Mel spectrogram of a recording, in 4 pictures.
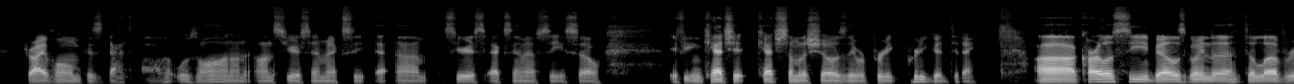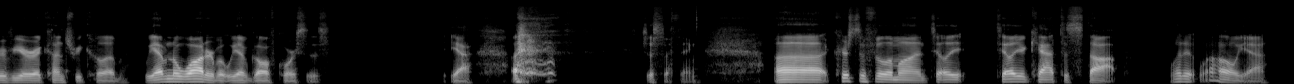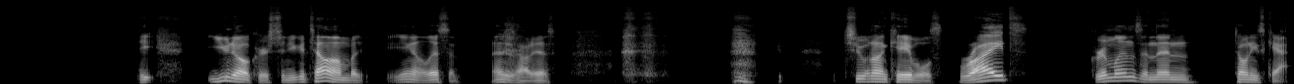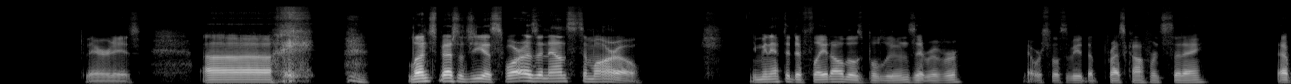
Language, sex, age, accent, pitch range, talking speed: English, male, 30-49, American, 95-125 Hz, 150 wpm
